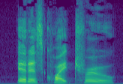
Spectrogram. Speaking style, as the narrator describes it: I answered miserably

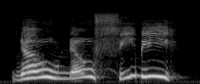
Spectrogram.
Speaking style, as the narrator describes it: he screamed

